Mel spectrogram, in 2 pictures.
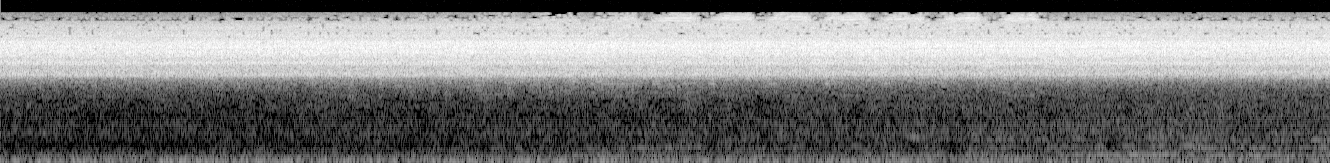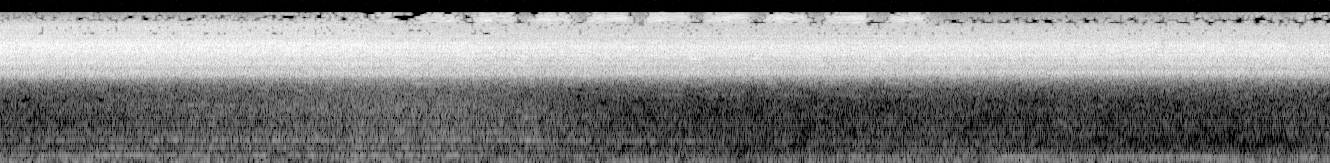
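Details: Cicadas on a summer day in the bamboo grove of Yongsan Family Park, a dense, unbroken high-pitched hiss of many callers, with faint low hum and murmur beneath.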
